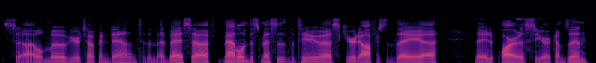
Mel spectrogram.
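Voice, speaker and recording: A man's voice: fairly low pitch, steady tone, brisk, vocal fry, fairly bright tone, clean tone, dry recording. A man narrating a tabletop game casually as game master, on a muffled recording.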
